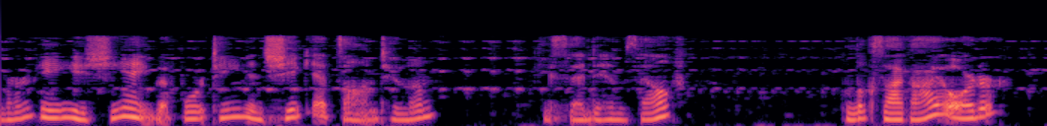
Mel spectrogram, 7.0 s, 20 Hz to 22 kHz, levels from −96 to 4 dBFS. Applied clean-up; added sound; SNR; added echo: classical method Wiener filter.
